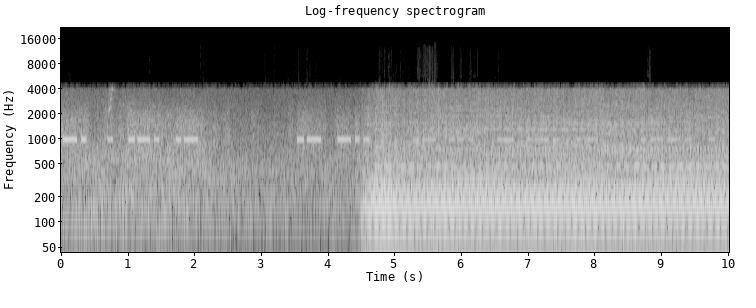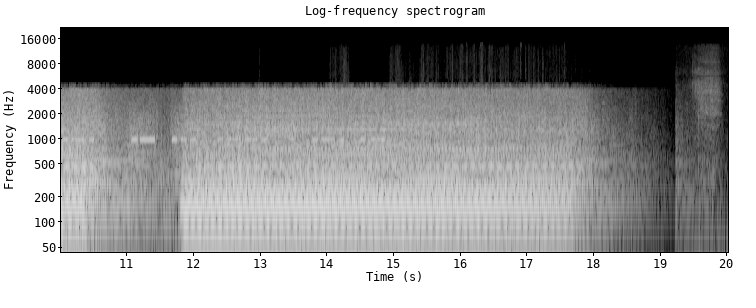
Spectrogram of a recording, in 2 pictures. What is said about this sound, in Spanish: y es un barco. Sí, es un barco.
